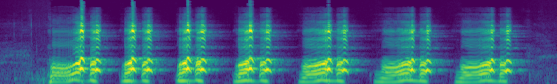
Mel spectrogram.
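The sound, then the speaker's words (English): A goose call blown in quick double clucks for hunting geese: seven short, sharp honking bursts in a steady, fast rhythm, loud and clear with no talk. “if they're clucking like crazy in the air, what we'll do is we'll hit them with quick double clucks”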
